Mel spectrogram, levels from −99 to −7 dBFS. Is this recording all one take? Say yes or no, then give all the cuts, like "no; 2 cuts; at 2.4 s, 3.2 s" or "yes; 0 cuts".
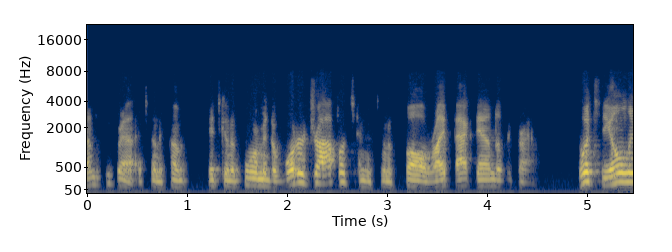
yes; 0 cuts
